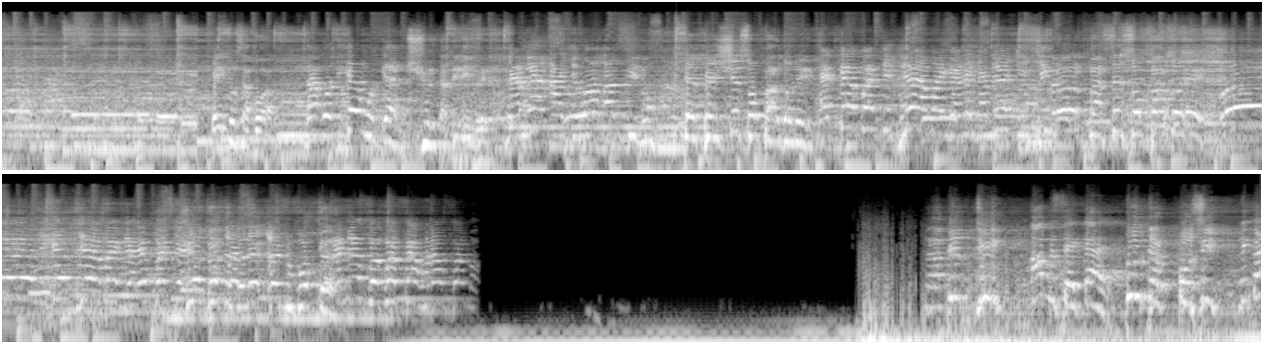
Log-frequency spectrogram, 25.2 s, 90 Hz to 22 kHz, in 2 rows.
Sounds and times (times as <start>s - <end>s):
Music: 0.0s - 17.4s, 21.7s - 25.1s
Speech: 2.1s - 17.4s.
